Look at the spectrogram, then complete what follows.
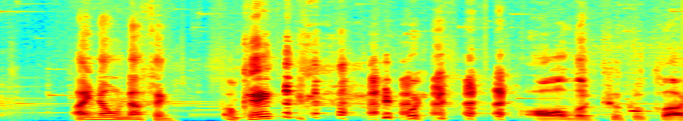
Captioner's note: laugh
